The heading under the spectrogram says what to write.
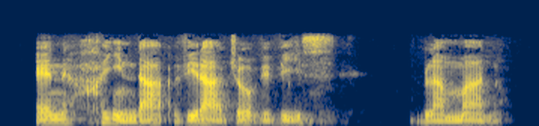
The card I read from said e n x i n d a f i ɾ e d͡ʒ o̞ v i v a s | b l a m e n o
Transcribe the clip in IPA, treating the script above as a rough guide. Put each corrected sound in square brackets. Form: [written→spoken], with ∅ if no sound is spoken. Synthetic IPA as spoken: e n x i n d a [f→v] i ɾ [e→a] d͡ʒ o̞ v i v [a→i] s | b l a m [e→a] n o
